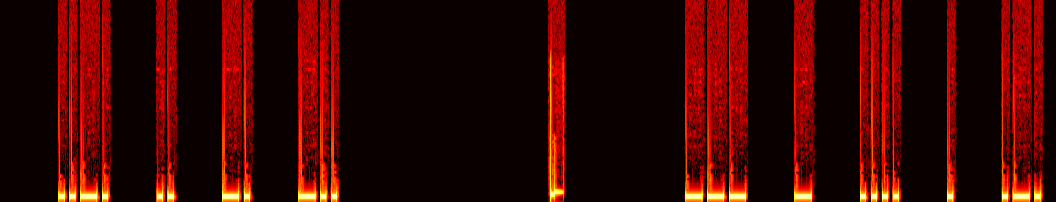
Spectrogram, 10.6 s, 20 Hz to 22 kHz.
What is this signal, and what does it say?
Morse code, heard as a keyed tone, about 22 wpm, spaced as for 12 wpm, 700 Hz. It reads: FIND OTHER
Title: 3x Character Spacing - Top 100 Words - 22wpm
